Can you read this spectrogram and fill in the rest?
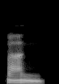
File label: "안", korean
